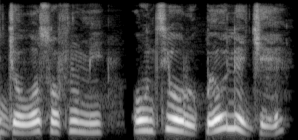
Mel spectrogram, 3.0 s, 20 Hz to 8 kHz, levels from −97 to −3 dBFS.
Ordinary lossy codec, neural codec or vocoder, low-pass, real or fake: none; none; 7.2 kHz; real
